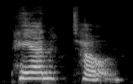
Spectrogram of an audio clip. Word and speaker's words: Pantone: so Caroline's telling me it is pronounced pan tone so now I know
